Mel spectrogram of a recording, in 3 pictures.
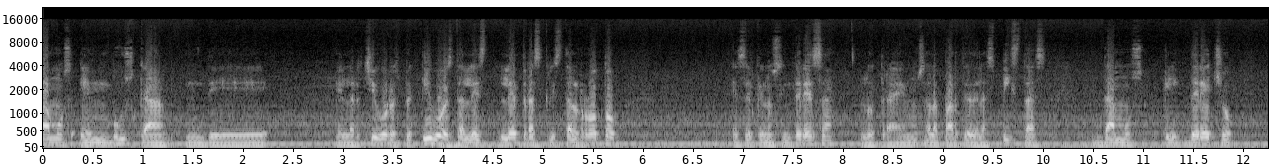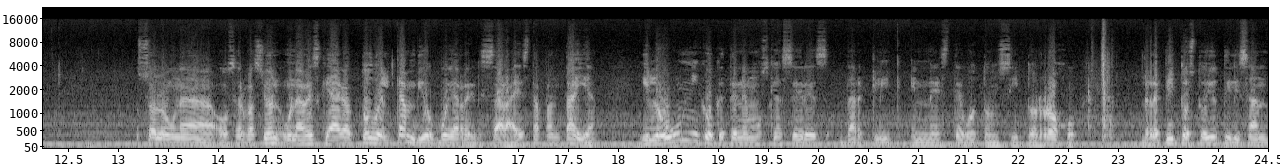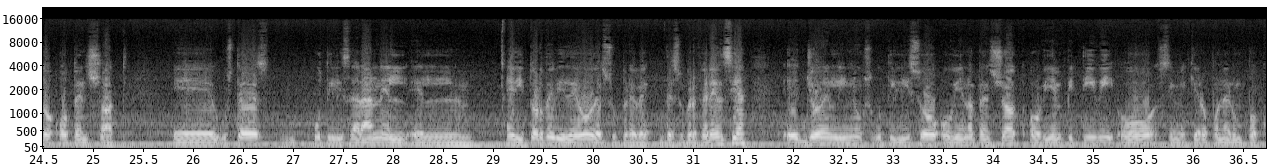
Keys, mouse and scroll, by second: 1.2 click, 1.9 click, 6.5 click, 7.8-9.7 drag, 12.3 click.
